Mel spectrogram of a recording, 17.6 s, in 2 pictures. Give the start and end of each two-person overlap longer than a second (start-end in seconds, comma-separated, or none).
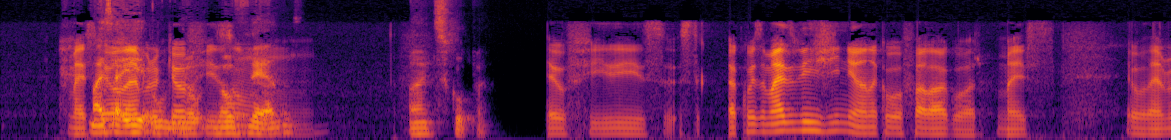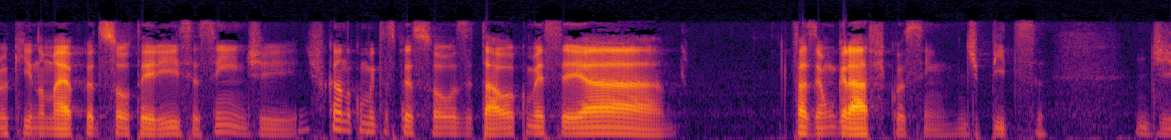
0.7-2.2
